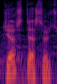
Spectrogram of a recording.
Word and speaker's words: just deserts: deserved reward or punishment, which is spelled like the arid land, but pronounced like the sweet treat.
